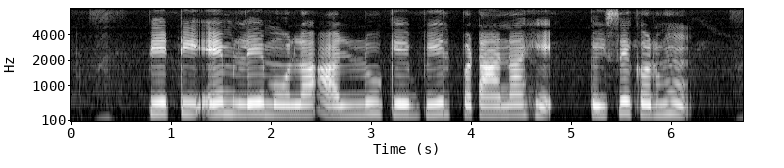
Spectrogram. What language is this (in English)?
Chhattisgarhi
